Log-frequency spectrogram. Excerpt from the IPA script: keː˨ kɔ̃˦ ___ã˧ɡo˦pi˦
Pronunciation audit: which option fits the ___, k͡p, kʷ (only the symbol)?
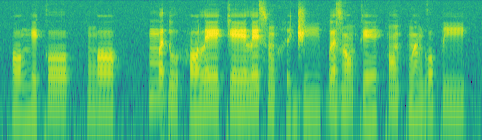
kʷ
